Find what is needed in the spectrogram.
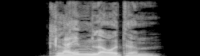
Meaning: strong dative masculine/neuter singular of kleinlaut
- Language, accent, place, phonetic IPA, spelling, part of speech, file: German, Germany, Berlin, [ˈklaɪ̯nˌlaʊ̯təm], kleinlautem, adjective, De-kleinlautem.ogg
